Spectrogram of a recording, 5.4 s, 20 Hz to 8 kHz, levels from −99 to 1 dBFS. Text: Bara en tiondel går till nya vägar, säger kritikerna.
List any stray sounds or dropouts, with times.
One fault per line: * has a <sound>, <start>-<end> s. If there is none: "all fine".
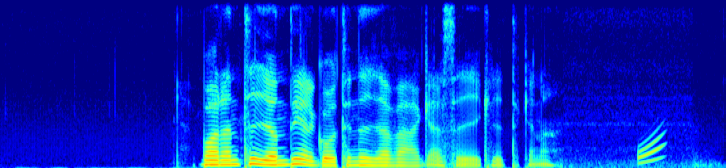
* has a chirp, 4.8-5.0 s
